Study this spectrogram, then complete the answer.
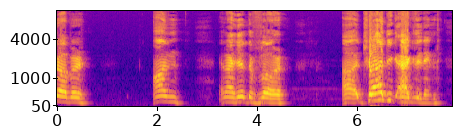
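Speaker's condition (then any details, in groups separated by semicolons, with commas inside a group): Cerebral palsy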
